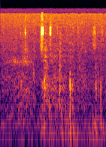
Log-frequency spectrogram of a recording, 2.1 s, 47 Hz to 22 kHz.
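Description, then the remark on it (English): Brisk footsteps crunch along at a steady pace on a chilly morning walk, about four or five steps in quick succession, fairly soft over a low outdoor background hum. “So 18 minutes, I have to finish this walk in 18 more.”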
